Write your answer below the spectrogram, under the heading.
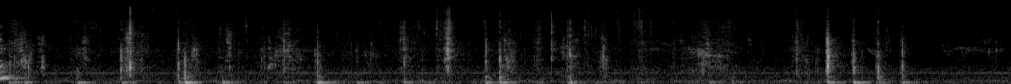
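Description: A white plastic spoon stirring thick, lumpy corn fritter batter in a plastic bowl, with irregular knocks and wet scraping as it works the mixture.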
